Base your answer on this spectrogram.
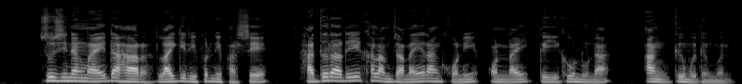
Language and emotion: Bodo, disgusted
